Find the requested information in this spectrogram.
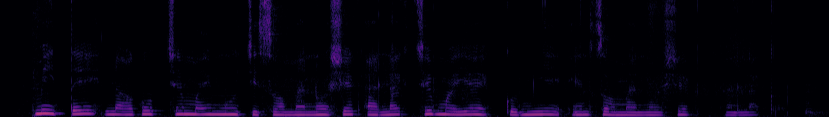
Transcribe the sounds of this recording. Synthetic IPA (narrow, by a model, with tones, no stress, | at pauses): mi˦t̪e˦la˨ko˦k̚t͡ʃe˦ma˨jmu˦t͡ʃi˨sɔ˨ma˨no˨ʃe˦ka˨la˦k̚t͡ʃe˦ma˨ja˦˨ko˨mɲe˦ɪ˦nsɔ˨ma˨no˨ʃe˦k | a˨la˦k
